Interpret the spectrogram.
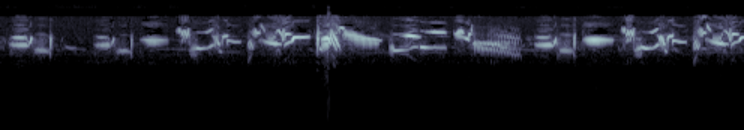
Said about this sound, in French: Un cadre idyllique, calme, avec des petits oiseaux qui font cuicui?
